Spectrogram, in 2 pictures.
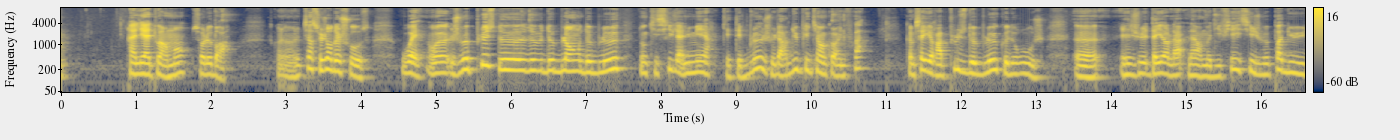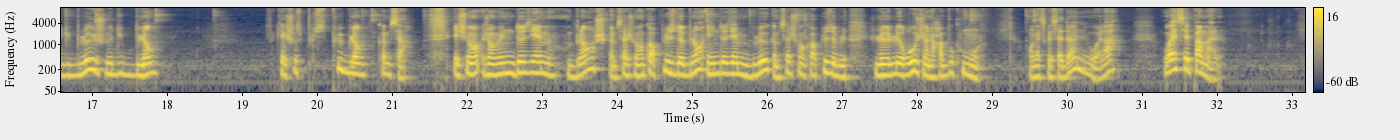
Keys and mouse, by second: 2.0 click, 6.1 click, 9.2 ctrl+click, 15.2 click, 16.6 click, 17.7 click, 20.6 click, 23.0 ctrl+click, 25.0 click, 25.7 ctrl+click, 28.6 click.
